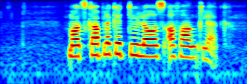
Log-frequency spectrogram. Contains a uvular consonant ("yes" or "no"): no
